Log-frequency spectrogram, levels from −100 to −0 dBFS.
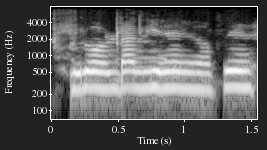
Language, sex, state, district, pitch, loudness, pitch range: Hindi, male, Bihar, Jamui, 255 Hz, -11 LUFS, 250-260 Hz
